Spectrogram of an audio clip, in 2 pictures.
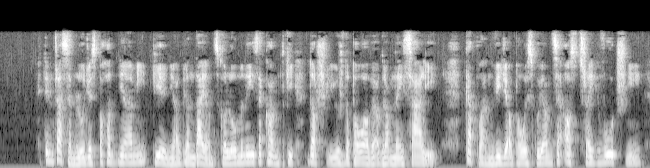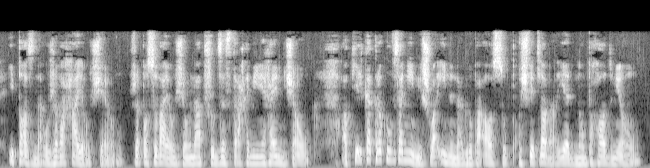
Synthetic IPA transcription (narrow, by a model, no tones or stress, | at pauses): t̪ɘmt͡ʂasɛmlud͡ʑɛspɔxɔd̪ɲamʲipʲilɲɛɔɡlɔ̃nd̪ajɔnt̪skɔlumnɘizakɔnt̪kʲid̪ɔʂlʲijuʐd̪ɔpɔwɔvɘɔ̰ɡɾɔmnɛjsalʲḭkapwa̰nvʲid͡ʑawpɔwɘskujɔnt̪sɛ̰ʔɔstʂɛiɣvwut͡ʂɲḭ | ipɔzna̰wʐɛvaxajɔ̰̃w̃ɕɛ̰ʐ̥ɛpɔsuvajɔ̃w̃ɕɛnapʂud̪zɛst̪ɾʔaxɛmiɲɛxɛɲt͡ɕɔ̰̃w̃ | ɔkʲilkakɾɔkuvzaɲimʲiʂwa̰ʔinːa̰ɡɾupa̰ʔɔsupʰɔɕfʲjɛt̪lɔna̰jɛd̪̚nɔ̃w̃pɔxɔd̪ɲɔ̰̃w̃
